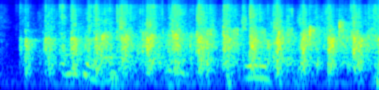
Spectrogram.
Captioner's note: applause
